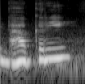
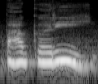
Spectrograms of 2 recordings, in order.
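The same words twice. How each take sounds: First: The final ri vowel is short. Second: The final ri vowel is drawn out long. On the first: The speaker calls it wrong. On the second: The speaker calls it right.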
